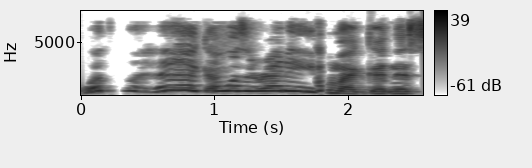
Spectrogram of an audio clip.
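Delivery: overcome with feeling, very high, swooping voice. Answering a question about highlights of the first season, getting emotional. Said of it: "getting emotional".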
